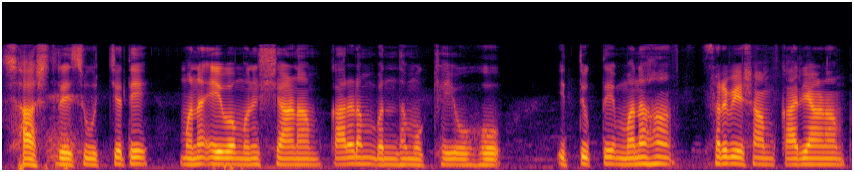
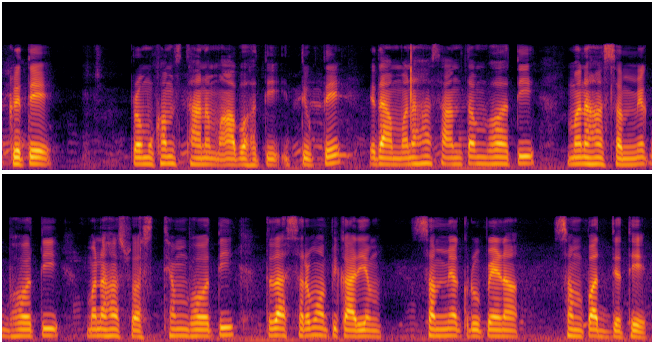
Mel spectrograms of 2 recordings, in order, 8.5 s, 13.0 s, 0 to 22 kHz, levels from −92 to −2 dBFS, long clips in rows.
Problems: echo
